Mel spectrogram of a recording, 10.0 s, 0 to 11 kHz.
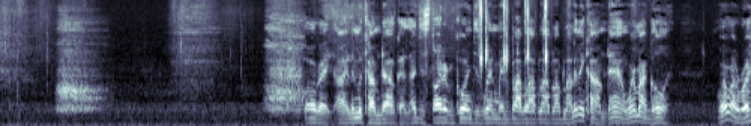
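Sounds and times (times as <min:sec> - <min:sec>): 
deep breaths: 0:00.0 - 0:01.6, 0:02.2 - 0:04.5
speech: 0:04.1 - 0:09.0, 0:09.6 - 0:10.0.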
